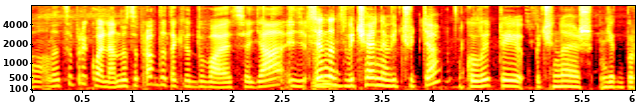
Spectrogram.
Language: Ukrainian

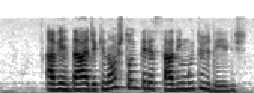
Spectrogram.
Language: Portuguese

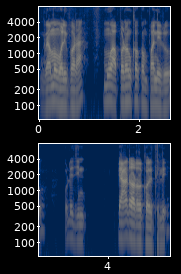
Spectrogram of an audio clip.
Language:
Odia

